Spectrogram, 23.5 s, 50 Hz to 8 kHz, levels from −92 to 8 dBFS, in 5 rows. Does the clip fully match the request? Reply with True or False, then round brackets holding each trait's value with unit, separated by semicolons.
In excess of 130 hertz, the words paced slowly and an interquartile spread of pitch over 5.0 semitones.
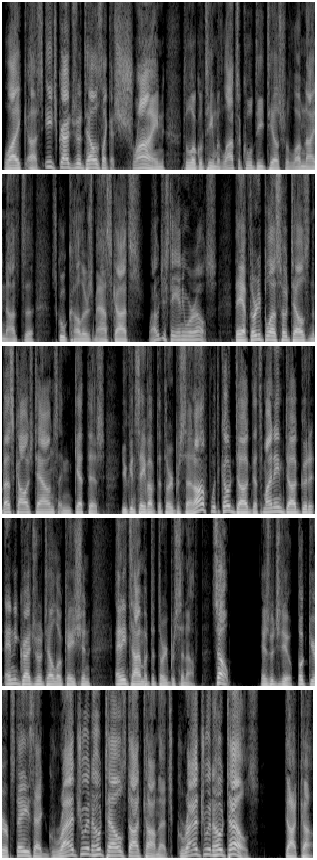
False (140 Hz; 205 wpm; 5.6 semitones)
